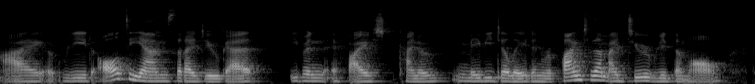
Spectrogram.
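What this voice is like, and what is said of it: Scratchy, weird-sounding voice. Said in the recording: “Hopefully, when my voice is less scratchy and weird.”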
